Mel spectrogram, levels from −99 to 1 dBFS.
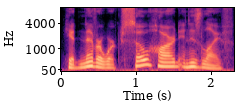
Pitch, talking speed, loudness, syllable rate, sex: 135 Hz, 235 wpm, -15 LUFS, 5.0 syllables/s, male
